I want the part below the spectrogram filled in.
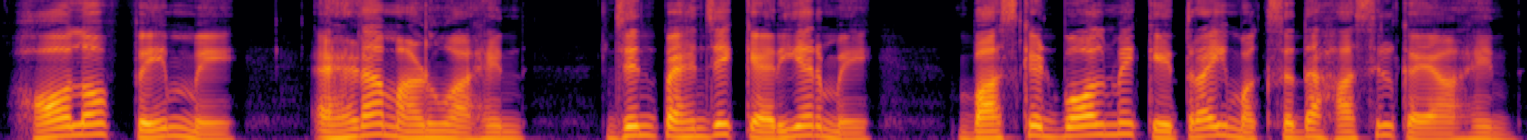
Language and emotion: Sindhi, neutral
